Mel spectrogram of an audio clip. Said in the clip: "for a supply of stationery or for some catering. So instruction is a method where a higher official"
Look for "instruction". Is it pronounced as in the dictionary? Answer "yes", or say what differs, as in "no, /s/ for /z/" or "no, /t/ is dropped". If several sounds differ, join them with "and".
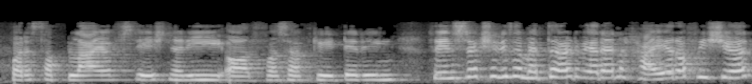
yes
